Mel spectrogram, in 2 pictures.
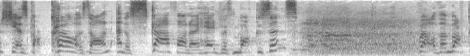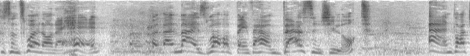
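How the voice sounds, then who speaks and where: A high, chattering Australian teenage schoolgirl pours out her humiliations in a rambling, breathless rush. She mocks everyone around her. Audience laughter and a noisy studio sit behind her. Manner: breathless rambling storytelling, mocking asides. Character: gossipy embarrassed teenage schoolgirl. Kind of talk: comedy sketch monologue.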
